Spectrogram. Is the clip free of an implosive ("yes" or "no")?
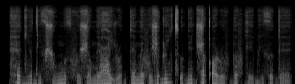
no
